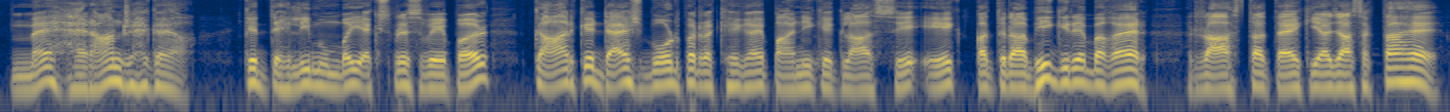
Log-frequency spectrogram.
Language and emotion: Urdu, surprised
